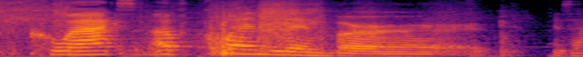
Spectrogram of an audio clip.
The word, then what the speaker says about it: Quedlinburg: It's Quacks of Quedlinburg.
